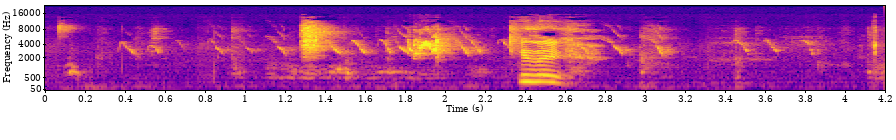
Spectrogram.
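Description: A hen clucks in short bursts, one louder squawking call standing out, while a person speaks briefly nearby.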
